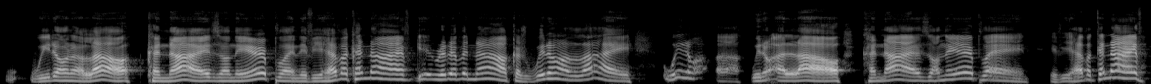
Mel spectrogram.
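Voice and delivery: lightly voiced airline announcement; mock announcement. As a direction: announce it like airline staff, hammed up. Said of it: "Or how about this?".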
